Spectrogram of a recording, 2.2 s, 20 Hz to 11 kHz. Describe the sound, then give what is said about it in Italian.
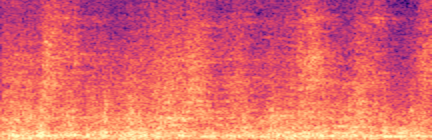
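A long iron ore freight train of 330 wagons rolls steadily along the nearly 900 km railway from the Carajás mine to the Atlantic port of São Luís, a dense continuous rumble and rattle of wagons with faint rhythmic clacking, with no voices. “Più di 30 treni, ognuno di 330 vagoni, a ritmo continuo percorrono i chilometri di ferrovia per portare le centinaia di tonnellate di ferro grezzo verso i porti sull'oceano,”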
